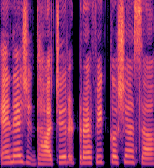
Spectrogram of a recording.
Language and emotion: Goan Konkani, neutral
